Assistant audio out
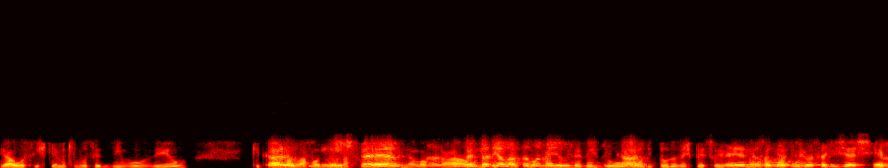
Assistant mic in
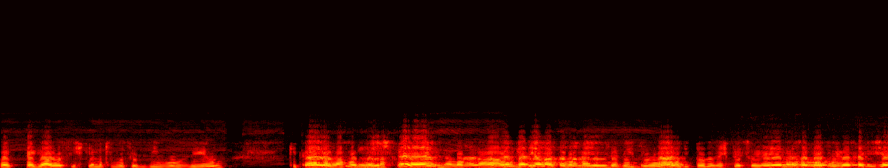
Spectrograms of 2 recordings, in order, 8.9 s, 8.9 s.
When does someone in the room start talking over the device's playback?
none

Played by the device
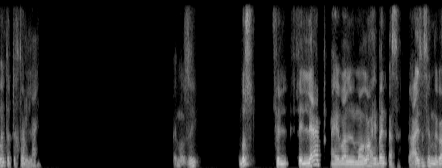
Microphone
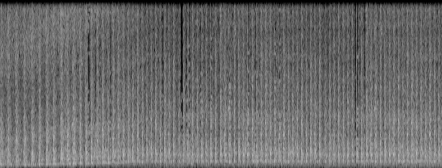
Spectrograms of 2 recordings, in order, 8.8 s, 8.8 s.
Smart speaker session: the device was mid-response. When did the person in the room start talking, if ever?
none

